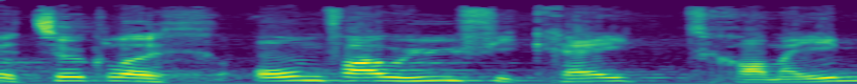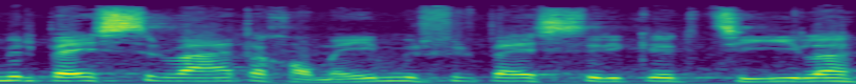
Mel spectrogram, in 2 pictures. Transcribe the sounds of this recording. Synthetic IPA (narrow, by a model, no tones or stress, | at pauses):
b̥et͡søɡləχʊnfɑwhyːfikʰχæɪt | χɑməɪmːəɾbɛsəɾvʋæːrdəχɑməɪmːəɾfəɾbɛsəɾiɡəɾt͡siːlə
